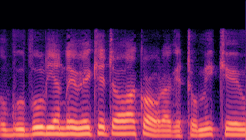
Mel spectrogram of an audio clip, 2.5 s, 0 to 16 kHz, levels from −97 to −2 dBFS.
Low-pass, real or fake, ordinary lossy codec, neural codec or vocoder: 7.2 kHz; fake; none; codec, 16 kHz, 0.8 kbps, ZipCodec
